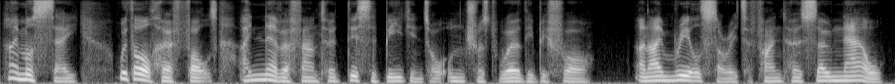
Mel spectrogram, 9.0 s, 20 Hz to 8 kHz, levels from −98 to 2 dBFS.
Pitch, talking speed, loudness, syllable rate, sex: 135 Hz, 160 wpm, -19 LUFS, 4.4 syllables/s, male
